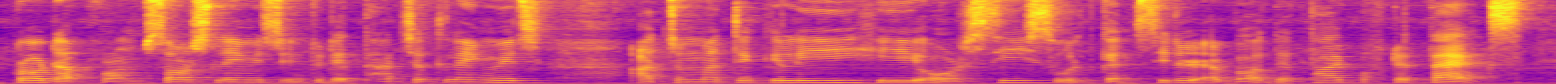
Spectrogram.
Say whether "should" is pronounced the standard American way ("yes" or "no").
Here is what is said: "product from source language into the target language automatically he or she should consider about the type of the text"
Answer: no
